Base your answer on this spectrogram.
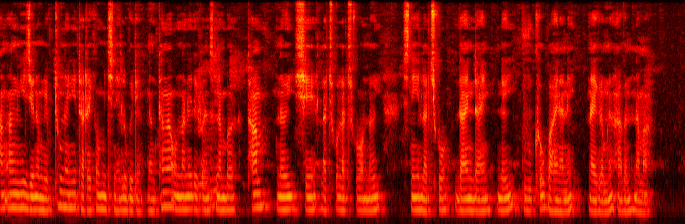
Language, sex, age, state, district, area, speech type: Bodo, male, 18-30, Assam, Kokrajhar, rural, read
